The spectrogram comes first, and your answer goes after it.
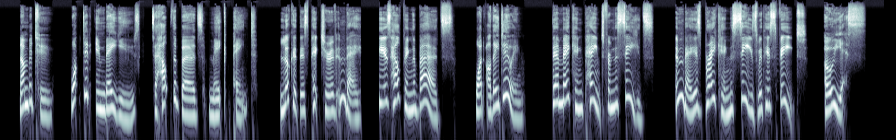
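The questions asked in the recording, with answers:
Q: What did Mbe use to help the birds make paint?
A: his feet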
